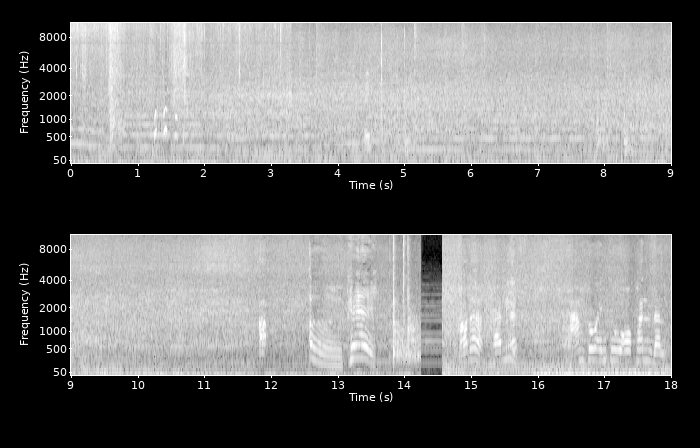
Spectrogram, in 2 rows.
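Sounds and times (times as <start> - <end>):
background music: 0.0 - 16.6.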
